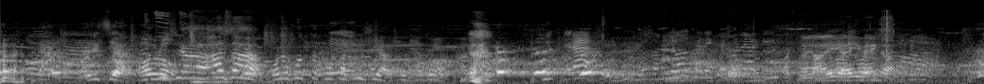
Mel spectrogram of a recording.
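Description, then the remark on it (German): Several dogs bark and yip in a busy, overlapping chorus, with occasional whimpers mixed in, fairly loud, while people's voices murmur underneath as the dogs' names are called and each dog is checked with a microchip reader. “Namen von Hunden werden aufgerufen. Mit dem Chip-Lesegerät wird noch einmal überprüft, ob es der richtige Hund ist.”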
